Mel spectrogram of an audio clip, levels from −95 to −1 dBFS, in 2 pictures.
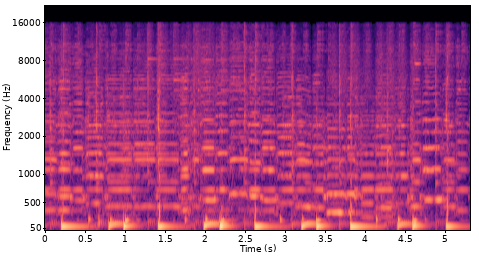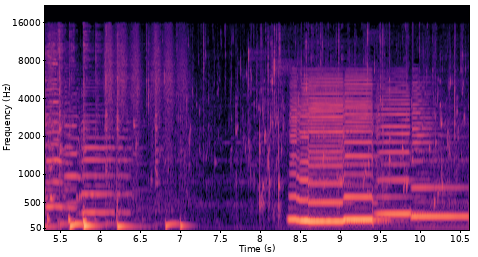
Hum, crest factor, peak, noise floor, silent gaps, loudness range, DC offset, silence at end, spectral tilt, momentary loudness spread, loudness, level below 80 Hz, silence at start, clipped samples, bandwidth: none; 20 dB; -4 dBFS; -57 dBFS; none; 10 LU; under 0.1%; 0 s; -5 dB/octave; 17 LU; -23 LUFS; -28 dBFS; 0 s; under 0.1%; 16 kHz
